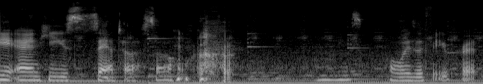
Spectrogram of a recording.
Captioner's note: Carl and Harmony laughing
